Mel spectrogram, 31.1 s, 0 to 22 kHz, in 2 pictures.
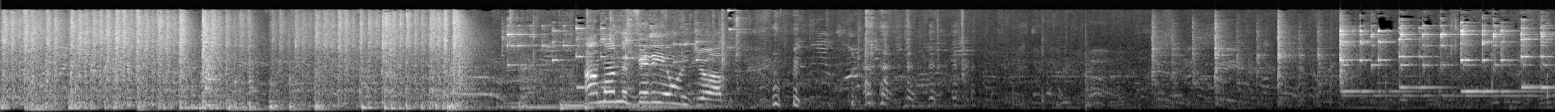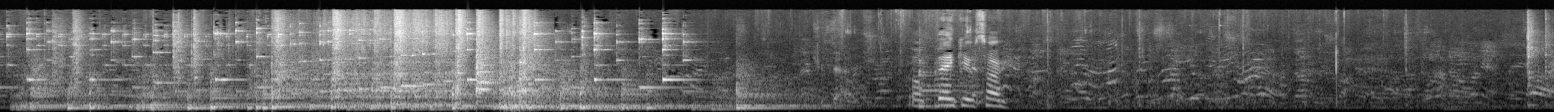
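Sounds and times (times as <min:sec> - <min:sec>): deep timpani: 0:00.0 - 0:07.0, 0:15.6 - 0:24.0
drums: 0:00.0 - 0:08.2, 0:11.5 - 0:25.0
bells: 0:04.5 - 0:07.6, 0:13.4 - 0:23.9
marimbas and xylophones: 0:04.5 - 0:07.6, 0:13.4 - 0:23.9.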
